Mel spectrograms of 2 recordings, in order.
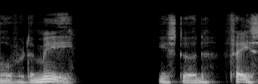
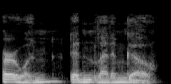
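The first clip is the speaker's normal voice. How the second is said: usual speaking voice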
